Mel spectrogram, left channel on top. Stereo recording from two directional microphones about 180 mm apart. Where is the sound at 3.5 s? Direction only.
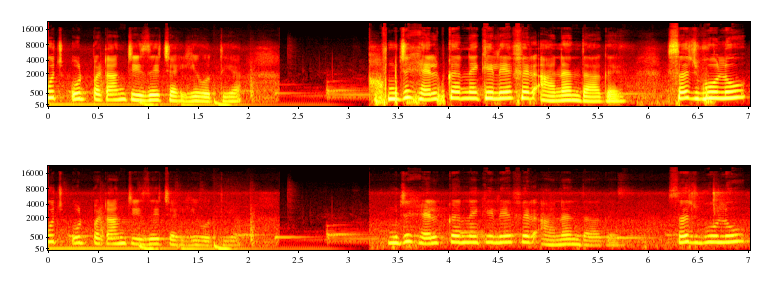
75° left (ahead or behind).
